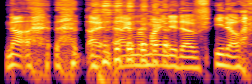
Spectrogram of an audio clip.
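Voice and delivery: ordinary delivery

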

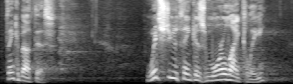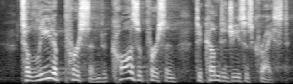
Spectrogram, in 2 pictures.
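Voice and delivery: normal talking voice

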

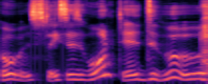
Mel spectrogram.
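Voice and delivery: drawn-out mock haunted-house voice, slow; slow ghostly wail, played for laughs; mock spooky. Dreamer describing the ghost house, mock spooky. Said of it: "were basically ghosts".

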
